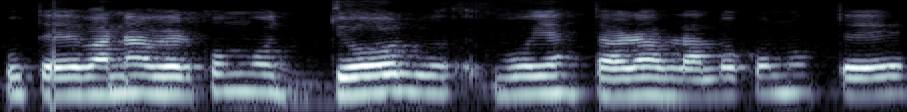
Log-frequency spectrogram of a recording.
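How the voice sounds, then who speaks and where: Her tone is dark and mellow. The woman speaks at a medium pitch. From Paraguay, border region. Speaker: university lecturer. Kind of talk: lecture.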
